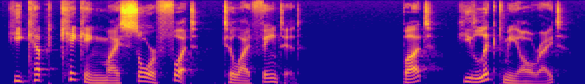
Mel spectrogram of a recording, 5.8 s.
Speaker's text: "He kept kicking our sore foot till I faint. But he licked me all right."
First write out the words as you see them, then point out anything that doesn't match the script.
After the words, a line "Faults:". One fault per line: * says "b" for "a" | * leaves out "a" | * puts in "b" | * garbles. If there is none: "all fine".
"He kept kicking my sore foot till I fainted. But he licked me all right."
Faults:
* says "my" for "our"
* says "fainted" for "faint"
